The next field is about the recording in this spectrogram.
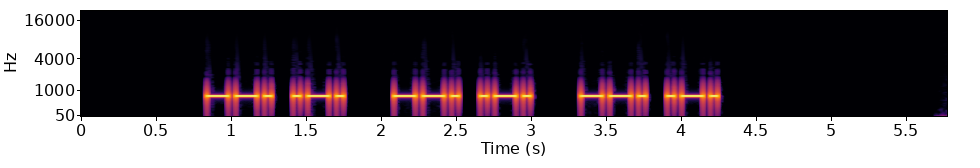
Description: Morse code, heard as a keyed tone, about 25 wpm, 700 Hz. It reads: GR GR GR
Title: Multi-letter Phonemes Repeated 3x 25wpm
